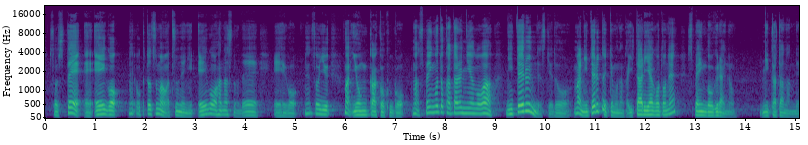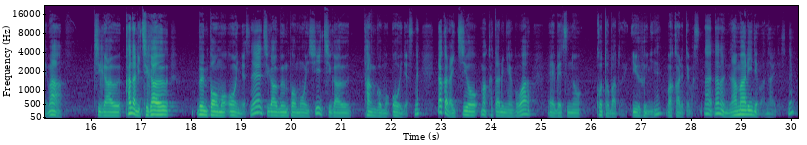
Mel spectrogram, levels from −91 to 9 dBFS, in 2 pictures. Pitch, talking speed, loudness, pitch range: 130 Hz, 315 characters per minute, -28 LUFS, 105-160 Hz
